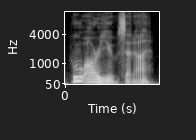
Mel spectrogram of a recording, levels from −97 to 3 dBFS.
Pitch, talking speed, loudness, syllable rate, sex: 115 Hz, 210 wpm, -18 LUFS, 5.9 syllables/s, male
